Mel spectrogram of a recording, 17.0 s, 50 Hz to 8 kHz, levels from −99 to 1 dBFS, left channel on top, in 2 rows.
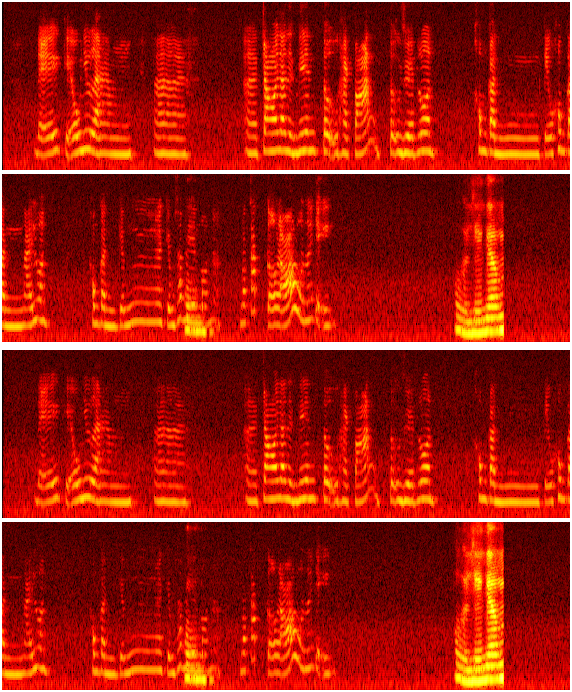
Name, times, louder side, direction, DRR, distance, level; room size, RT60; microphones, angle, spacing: voice 1, 0.5-2.0 2.3-2.8 3.6-6.5 7.1-9.2 9.9-11.8 12.1-13.5, left 2 dB, 85° left, 1.9 m, -36 dB
voice 2, 11.3-11.6 15.3-16.0, right 5 dB, 85° right, 0.7 m, -21 dB
head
